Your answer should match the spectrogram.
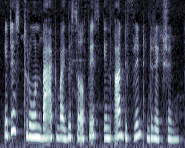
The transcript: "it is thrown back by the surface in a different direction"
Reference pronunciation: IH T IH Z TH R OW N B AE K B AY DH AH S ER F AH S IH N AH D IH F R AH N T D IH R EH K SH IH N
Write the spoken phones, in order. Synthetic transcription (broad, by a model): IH T IH Z T R OW N B AE K B AY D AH S ER F AH S IH N AH D IH F R AH N T D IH R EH K SH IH N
